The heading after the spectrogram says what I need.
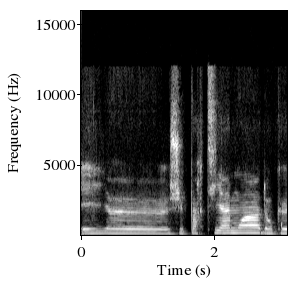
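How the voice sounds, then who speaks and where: Against a quiet background, a woman speaks at a very deep, low pitch with ordinary pitch variation. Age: 50s. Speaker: team member, new saleswoman. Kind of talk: casual group video call. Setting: video call.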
